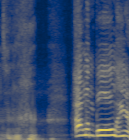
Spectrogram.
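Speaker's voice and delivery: very high, swooping, sing-song jokey voice. Retelling a phone call where the caller introduced himself: high-pitched Alan Ball voice. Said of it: "In a, in a high pitched voice".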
